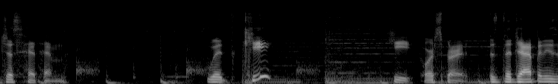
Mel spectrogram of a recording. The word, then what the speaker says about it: ki: Ki, or spirit, is the Japanese and Chinese word best known to English speakers through the martial arts teachings that controlling your ki, pronounced the chi, can improve your skill and focus.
